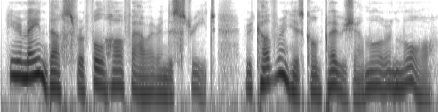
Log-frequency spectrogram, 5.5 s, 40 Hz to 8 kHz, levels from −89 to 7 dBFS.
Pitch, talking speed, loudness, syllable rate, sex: 140 Hz, 185 wpm, -19 LUFS, 5.0 syllables/s, female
